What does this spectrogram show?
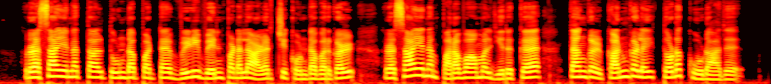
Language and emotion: Tamil, neutral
